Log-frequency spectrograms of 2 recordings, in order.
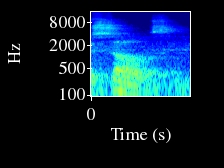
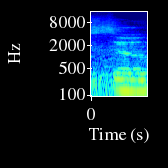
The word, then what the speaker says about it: sew: A seamstress is a job, a person who sews. Sew is actually spelled S-E-W. You would think it is Sue, but in the pronunciation wise it's sew.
